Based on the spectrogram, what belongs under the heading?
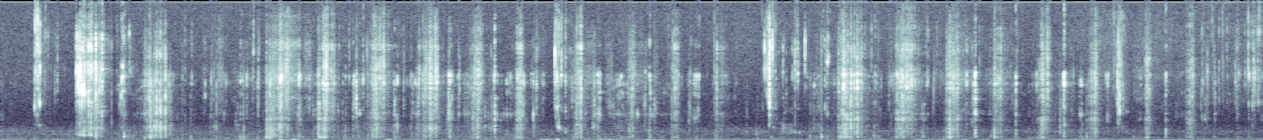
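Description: A person chewing a mouthful of crunchy sauerkraut pickled with beet, with many short crisp crunches.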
